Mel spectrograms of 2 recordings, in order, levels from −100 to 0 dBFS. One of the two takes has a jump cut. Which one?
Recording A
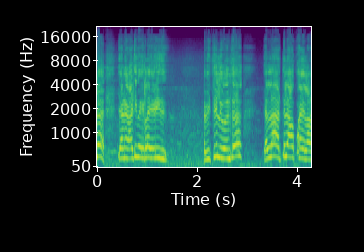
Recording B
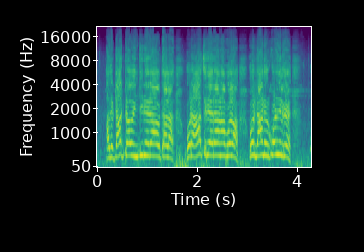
A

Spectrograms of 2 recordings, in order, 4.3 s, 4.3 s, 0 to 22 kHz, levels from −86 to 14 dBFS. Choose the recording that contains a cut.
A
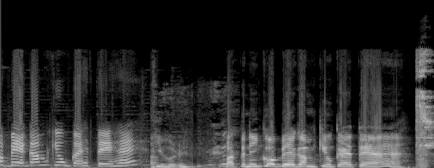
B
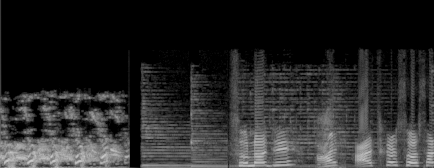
B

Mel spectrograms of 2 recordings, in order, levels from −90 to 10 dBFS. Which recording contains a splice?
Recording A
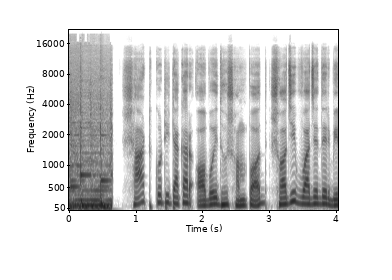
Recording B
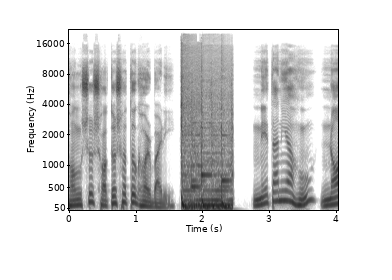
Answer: B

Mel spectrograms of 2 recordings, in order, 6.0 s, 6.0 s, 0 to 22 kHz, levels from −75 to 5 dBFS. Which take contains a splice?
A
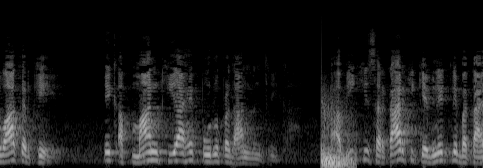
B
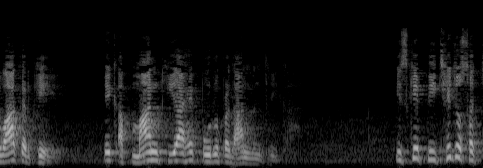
A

